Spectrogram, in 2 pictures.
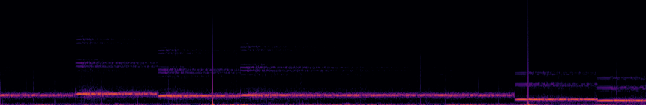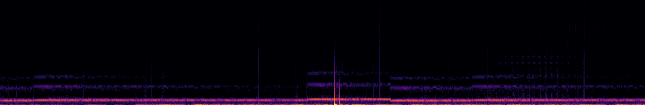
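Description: Background music: a slow electronic melody of long held, pure-sounding notes that change pitch in steps and drop to a lower register about seven seconds in. A few sharp clicks sound over it, the loudest near the end.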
